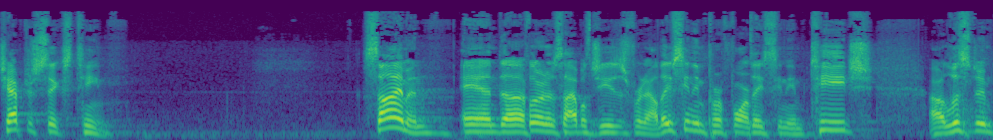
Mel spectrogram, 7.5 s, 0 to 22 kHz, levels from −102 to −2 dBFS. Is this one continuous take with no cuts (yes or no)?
no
